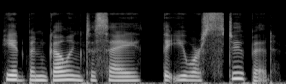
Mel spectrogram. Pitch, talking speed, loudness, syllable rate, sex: 200 Hz, 210 wpm, -18 LUFS, 4.7 syllables/s, female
